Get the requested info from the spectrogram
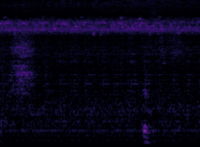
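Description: Insects chirring steadily at a high pitch in the background, with no other sound over them for most of the pause.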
